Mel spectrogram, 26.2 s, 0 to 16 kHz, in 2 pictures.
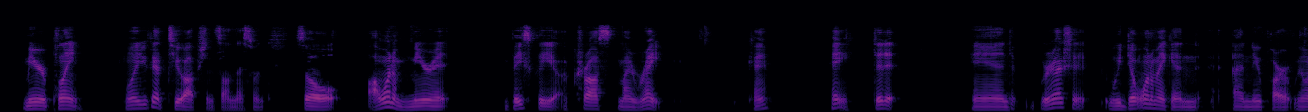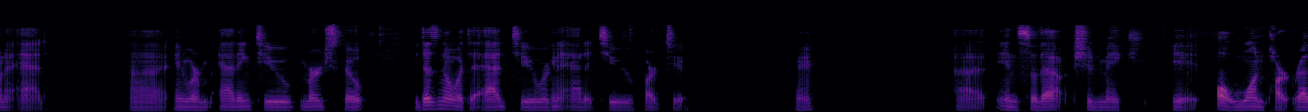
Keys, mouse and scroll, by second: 1.3 click, 3.1 right click, 6.8 click, 12.8 click, 16.6 click, 19.1 click, 22.7 right click.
